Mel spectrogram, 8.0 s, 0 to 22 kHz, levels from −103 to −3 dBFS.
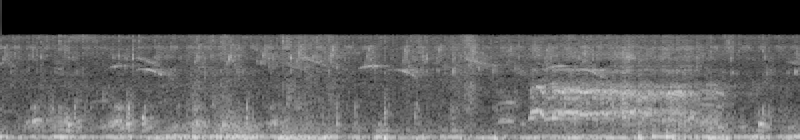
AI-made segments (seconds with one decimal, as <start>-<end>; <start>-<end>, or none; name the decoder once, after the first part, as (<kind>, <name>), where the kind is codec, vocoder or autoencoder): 6.1-7.0 (codec, SNAC)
